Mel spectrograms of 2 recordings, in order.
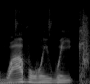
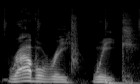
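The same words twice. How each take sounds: First: It is said fast, sounding like Elmer Fudd. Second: It is said in his normal voice.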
